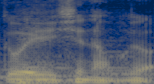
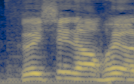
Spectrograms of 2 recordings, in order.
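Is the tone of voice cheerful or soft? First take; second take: soft; cheerful. First: The voice is soft, gentle and subdued. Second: The voice is bright, cheerful and upbeat. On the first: The speaker sounds like they have no future or hope. The speaker calls it wrong. "用刚才温柔的声音可能又不行了" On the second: The speaker sounds fittingly joyful and inspiring. The speaker calls it right. "反而是用刚刚我们讲说那开朗的语调"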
